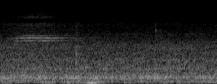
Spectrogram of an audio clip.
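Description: Soft dull taps of a steel fork pricking rolled papdi dough discs against a board, about twice a second, over a steady background hum.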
